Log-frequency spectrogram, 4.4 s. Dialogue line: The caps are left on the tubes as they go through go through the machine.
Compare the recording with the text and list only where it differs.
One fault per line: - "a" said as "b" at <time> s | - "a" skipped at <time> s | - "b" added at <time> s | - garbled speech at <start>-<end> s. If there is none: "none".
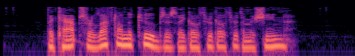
none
